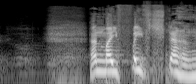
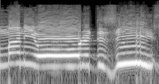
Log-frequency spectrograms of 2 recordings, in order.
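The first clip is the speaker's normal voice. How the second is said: higher and louder, pressing; altar call preaching; 6 semitones higher, 4 dB louder than usual. Acted. Pastor urges the struggling to come forward, louder and higher. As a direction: urge them forward.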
